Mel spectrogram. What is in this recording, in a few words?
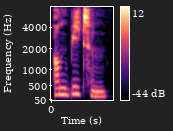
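"unbeaten", British English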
